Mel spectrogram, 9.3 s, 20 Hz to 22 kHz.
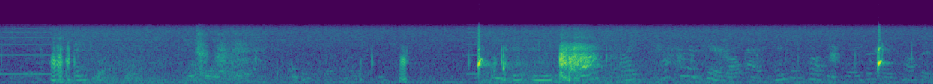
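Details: A baby girl with small, sharp hiccups every few seconds, about 15 a minute, between soft babbling, recorded in a dim room; infant hiccups.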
